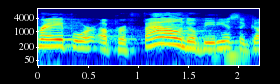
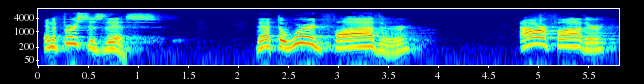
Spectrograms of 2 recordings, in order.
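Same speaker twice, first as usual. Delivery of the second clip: ordinary talk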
